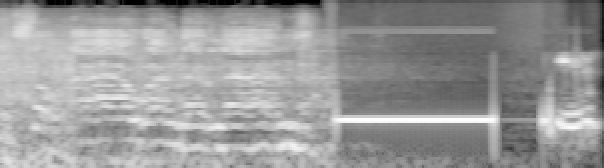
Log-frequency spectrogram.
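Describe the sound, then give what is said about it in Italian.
Telephone dial tone as a call is placed to someone at home. A loud, steady single tone holds for about a second after a stretch of talking, then gives way to a few brief, broken sounds. “chiamiamo la gente a casa”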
